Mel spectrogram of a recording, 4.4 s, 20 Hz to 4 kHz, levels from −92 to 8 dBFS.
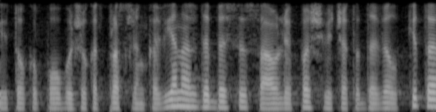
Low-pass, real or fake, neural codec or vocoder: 3.6 kHz; real; none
